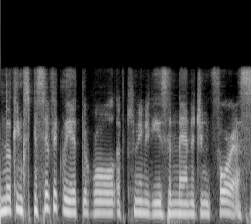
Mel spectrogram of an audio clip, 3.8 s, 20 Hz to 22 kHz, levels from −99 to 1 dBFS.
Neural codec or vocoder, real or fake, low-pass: codec, 32 kHz, 1.9 kbps, SNAC; fake; 7.2 kHz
